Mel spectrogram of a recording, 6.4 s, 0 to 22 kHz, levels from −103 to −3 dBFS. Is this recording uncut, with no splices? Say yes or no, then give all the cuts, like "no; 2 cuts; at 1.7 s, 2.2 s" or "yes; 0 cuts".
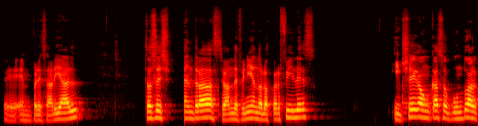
no; 3 cuts; at 2.5 s, 2.9 s, 5.4 s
